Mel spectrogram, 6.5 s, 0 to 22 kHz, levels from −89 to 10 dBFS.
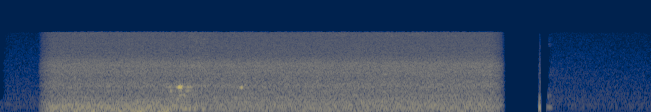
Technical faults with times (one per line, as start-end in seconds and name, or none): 0.75-5.52 speech suppressed in double talk
5.38-5.43 echo leak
